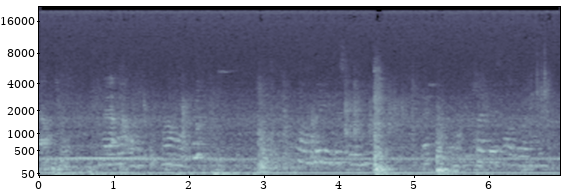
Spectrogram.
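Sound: door being closed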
